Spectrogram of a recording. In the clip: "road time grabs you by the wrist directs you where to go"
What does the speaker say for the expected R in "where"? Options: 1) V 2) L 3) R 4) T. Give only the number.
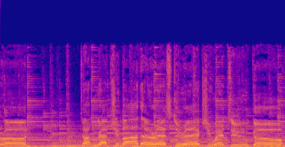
3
